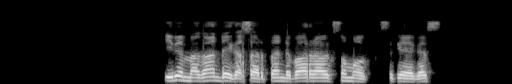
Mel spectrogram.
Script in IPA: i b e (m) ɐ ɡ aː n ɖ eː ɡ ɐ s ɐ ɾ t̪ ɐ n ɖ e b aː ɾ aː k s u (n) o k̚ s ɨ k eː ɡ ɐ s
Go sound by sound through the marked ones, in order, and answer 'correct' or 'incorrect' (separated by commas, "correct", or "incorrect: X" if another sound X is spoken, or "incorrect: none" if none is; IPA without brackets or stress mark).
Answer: correct, incorrect: m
